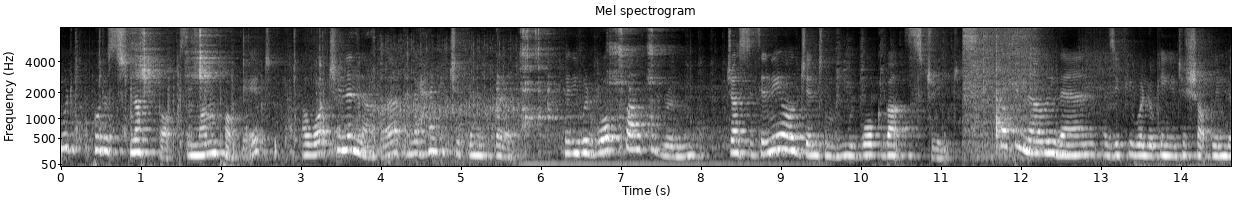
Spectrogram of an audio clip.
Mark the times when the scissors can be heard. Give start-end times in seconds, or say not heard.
0.7-2.3, 5.4-7.4, 11.2-12.2.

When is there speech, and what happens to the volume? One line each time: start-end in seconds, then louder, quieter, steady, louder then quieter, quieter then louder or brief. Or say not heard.
0.0-14.5 steady.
